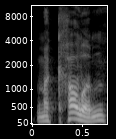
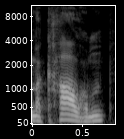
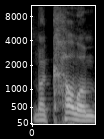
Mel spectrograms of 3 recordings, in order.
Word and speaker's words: McCollum: we have learned that he prefers it be pronounced McCullum thank you Chad litico for that who actually asked I was saying McCollum some were saying saying McCullum I heard even a few McCullum but it is McCullum by his preference so that's what we'll go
